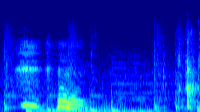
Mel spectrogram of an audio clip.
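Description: Background music, with a short falling vocal sound in the first second and a single sharp click near the end as a plastic tooth is pulled out of a toy shark's jaw.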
